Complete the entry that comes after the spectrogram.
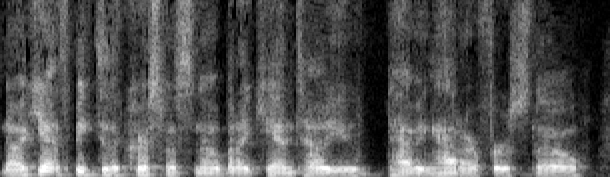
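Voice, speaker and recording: A man's voice: fairly low pitch, steady tone, a little fast, mellow. A man co-hosting a podcast in casual chat, with a conversational, playfully wry way of talking. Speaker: podcast co-host.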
